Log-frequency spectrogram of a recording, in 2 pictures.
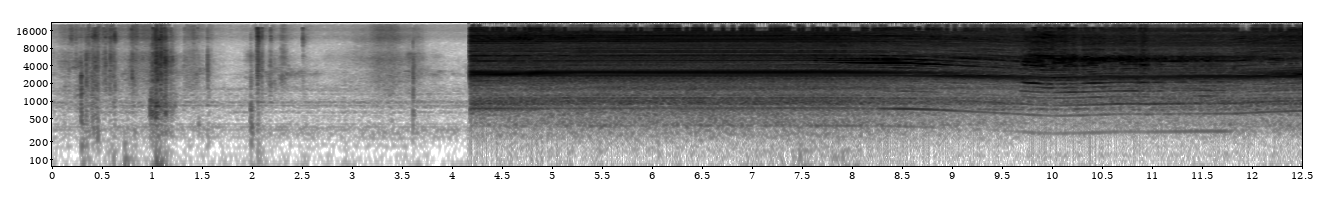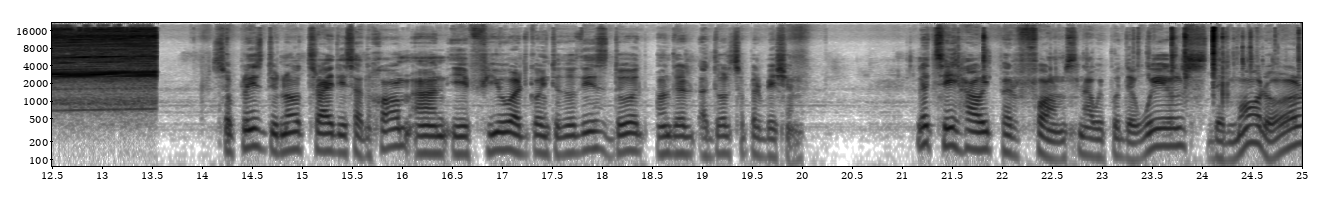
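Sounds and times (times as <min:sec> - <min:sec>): rotary tool whining: 0:04.2 - 0:13.6.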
